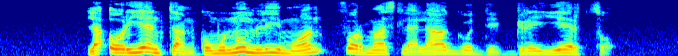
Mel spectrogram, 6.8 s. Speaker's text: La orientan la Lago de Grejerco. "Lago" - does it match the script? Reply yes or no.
yes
